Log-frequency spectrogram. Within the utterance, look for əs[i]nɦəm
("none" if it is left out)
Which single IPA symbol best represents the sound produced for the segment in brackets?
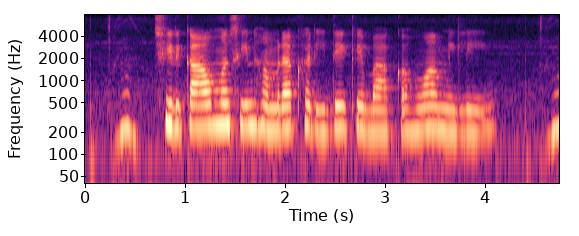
iː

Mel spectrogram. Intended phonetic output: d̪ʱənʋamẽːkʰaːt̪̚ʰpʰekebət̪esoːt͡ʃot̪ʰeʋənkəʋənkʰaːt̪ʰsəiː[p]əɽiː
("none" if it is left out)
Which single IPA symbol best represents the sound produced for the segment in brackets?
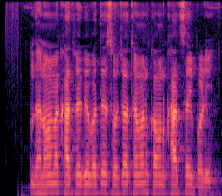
p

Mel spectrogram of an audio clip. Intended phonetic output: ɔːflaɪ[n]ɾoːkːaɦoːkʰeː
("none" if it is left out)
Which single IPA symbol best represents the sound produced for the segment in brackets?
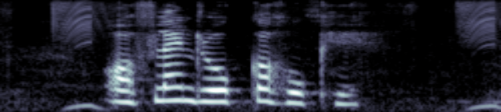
n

